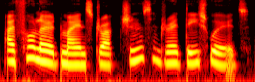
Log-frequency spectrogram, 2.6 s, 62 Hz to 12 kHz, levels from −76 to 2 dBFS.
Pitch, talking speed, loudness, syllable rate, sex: 220 Hz, 190 wpm, -17 LUFS, 5.4 syllables/s, female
